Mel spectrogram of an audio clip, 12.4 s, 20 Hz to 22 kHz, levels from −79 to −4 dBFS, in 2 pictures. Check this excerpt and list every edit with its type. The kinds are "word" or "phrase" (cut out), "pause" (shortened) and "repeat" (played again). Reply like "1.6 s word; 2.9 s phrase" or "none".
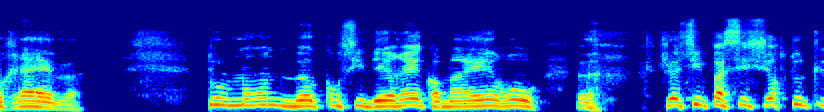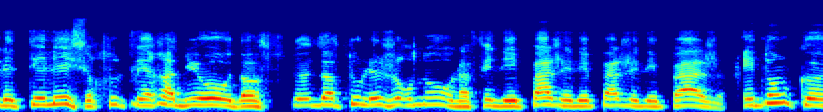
none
